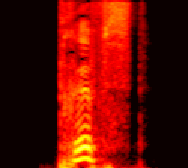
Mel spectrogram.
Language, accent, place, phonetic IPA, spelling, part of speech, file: German, Germany, Berlin, [tʁɪfst], triffst, verb, De-triffst.ogg
- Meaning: second-person singular present of treffen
